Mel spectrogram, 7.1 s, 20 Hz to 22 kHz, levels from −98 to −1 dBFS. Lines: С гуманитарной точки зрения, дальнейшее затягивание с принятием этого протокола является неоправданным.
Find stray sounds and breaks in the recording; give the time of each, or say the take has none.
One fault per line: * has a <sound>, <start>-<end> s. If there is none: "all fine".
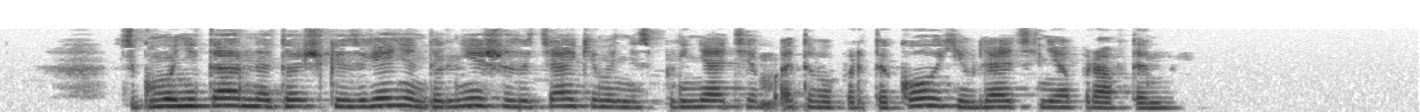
all fine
